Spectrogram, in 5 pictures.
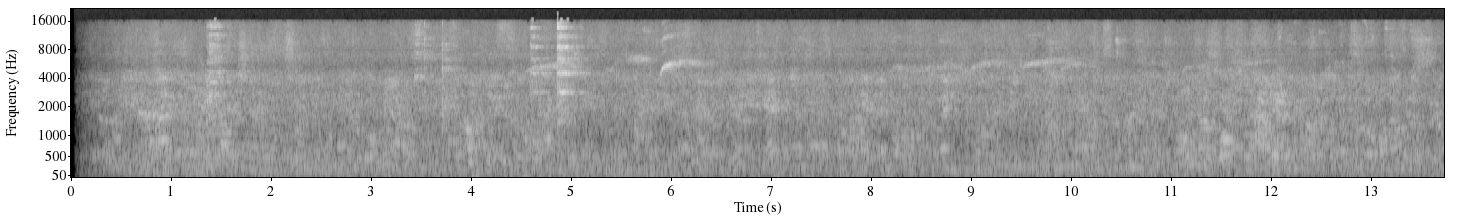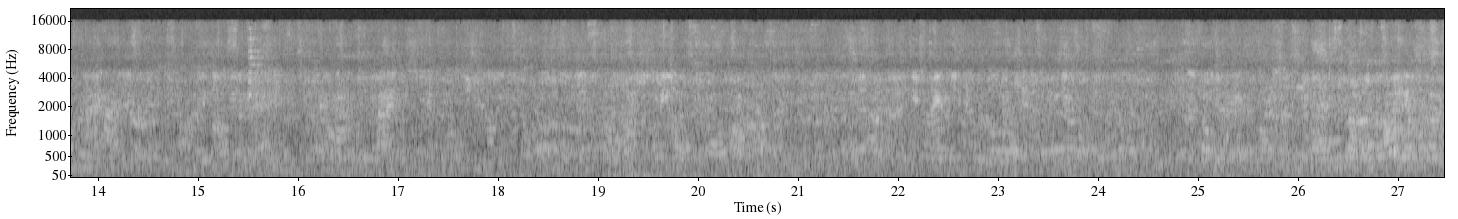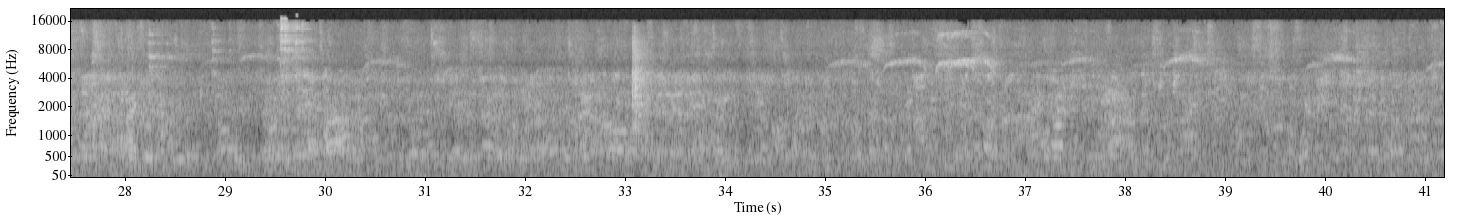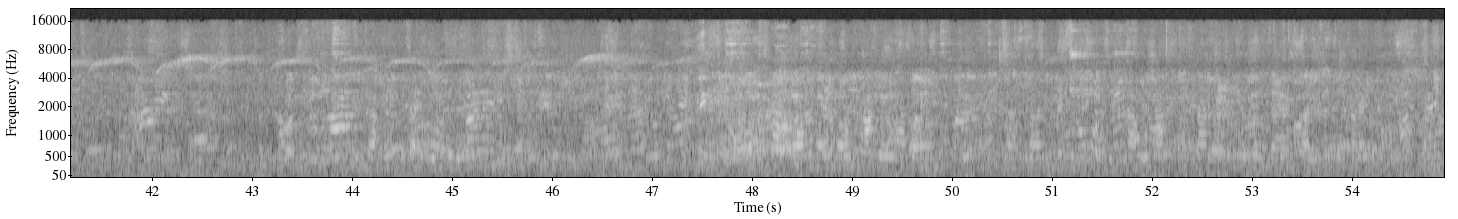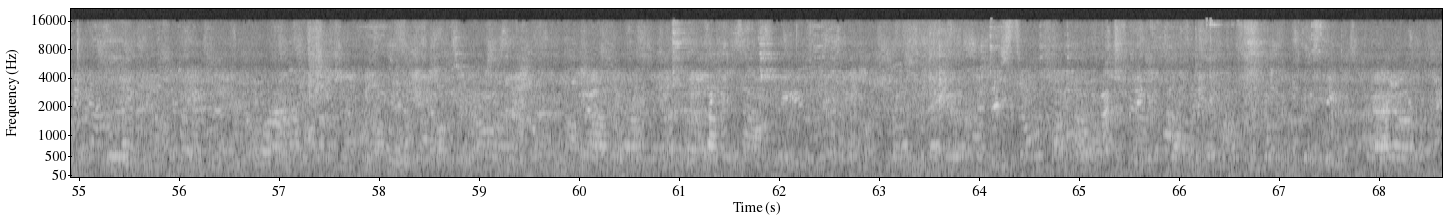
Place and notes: {"title": "Aarau, Tuchlaube, Evening - Tuchlaube", "date": "2016-06-28 18:40:00", "description": "In front of the Theater of Aarau called Tuchlaube, people chatting in the café.", "latitude": "47.39", "longitude": "8.04", "altitude": "386", "timezone": "Europe/Zurich"}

